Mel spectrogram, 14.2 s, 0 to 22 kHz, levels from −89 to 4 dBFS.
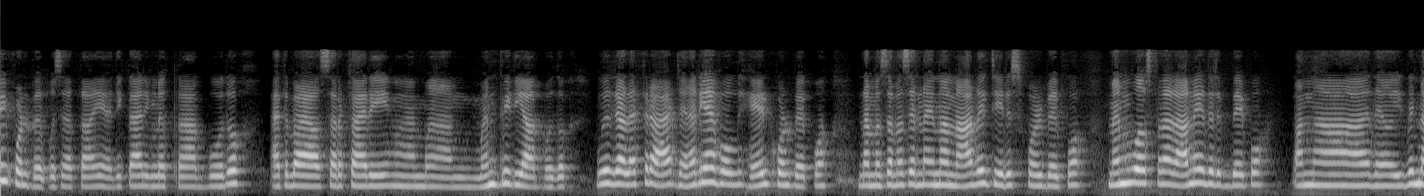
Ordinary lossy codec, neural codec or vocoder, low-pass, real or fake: none; codec, 16 kHz, 0.5 kbps, FunCodec, trained on LibriTTS, 25 frames a second; none; fake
